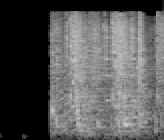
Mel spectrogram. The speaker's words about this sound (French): À Lyon, une dizaine de manifestants réunis, casseroles en main, pour accueillir le ministre de l'Éducation, Papendiaï.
